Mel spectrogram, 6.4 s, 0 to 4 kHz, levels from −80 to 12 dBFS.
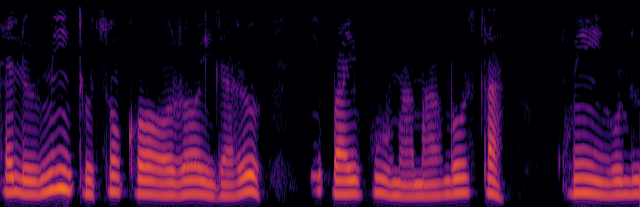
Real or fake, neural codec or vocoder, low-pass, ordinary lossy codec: real; none; 3.6 kHz; none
